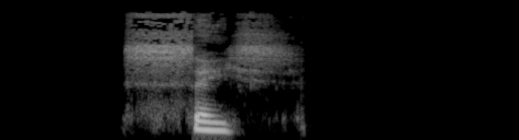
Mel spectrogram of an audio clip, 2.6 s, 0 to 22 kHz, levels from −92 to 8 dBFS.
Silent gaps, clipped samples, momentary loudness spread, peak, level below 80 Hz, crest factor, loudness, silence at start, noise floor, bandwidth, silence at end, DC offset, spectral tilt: none; under 0.1%; 15 LU; -10 dBFS; -80 dBFS; 22 dB; -28 LUFS; 0.6 s; under -90 dBFS; 16 kHz; 1.15 s; under 0.1%; -3.5 dB/octave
